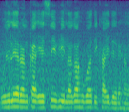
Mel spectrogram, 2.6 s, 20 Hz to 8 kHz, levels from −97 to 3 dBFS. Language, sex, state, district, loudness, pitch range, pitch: Hindi, male, Jharkhand, Palamu, -15 LUFS, 150-160 Hz, 155 Hz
